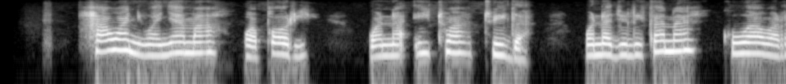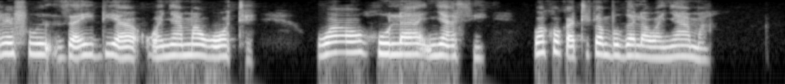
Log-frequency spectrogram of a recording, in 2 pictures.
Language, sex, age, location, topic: Swahili, female, 36-49, Nairobi, government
